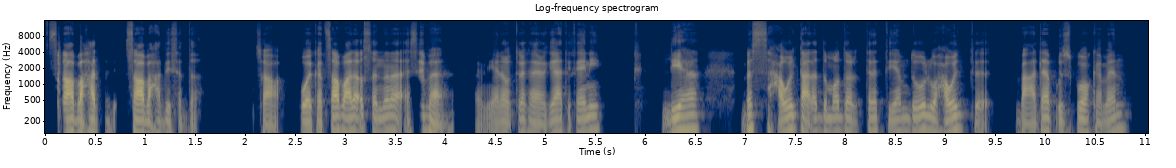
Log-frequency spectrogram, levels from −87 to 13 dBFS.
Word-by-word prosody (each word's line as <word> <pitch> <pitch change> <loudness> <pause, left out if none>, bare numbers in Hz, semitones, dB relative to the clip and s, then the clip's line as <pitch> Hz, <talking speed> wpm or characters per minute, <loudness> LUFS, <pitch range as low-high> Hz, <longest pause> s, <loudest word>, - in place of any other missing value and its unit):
صعبة 110 -1 +5
حد 110 -1 +3 0.3
صعبة 105 -2 +6
حد 100 0 -4
يصدّقها، 100 - -9 0.5
صعب. - - -1
وهي 100 -1 +3
كانت 100 -1 -3
صعبة 125 +1 +6
عليّا 115 - +6
أصلًا 115 -3 -2
إن 120 - -4
أنا 125 -5 +1
أسيبها 105 -5 -2 0.2
فاهمني، - - -12
يعني 95 - -4
أنا 100 - -2
قُلت 100 - -10
لك 110 - 0
أنا 95 -2 0
رجعت 110 +4 -1
تاني 125 +4 -2 0.6
ليها، 125 +5 +2 0.4
بس 135 +1 -3
حاولت 130 +4 +2
على - - +5
قد 115 +1 -6
ما 115 - -2
أقدر 115 -1 -2
ال3 115 +2 -6
أيام 110 +2 -4
دُول 125 +3 -1
وحاولت 115 +6 -1 0.2
بعدها 90 +6 +1
بأسبوع 105 +1 -3
كمان 110 +8 -6
115 Hz, 195 wpm, -25 LUFS, 100-125 Hz, 0.6 s, صعبة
